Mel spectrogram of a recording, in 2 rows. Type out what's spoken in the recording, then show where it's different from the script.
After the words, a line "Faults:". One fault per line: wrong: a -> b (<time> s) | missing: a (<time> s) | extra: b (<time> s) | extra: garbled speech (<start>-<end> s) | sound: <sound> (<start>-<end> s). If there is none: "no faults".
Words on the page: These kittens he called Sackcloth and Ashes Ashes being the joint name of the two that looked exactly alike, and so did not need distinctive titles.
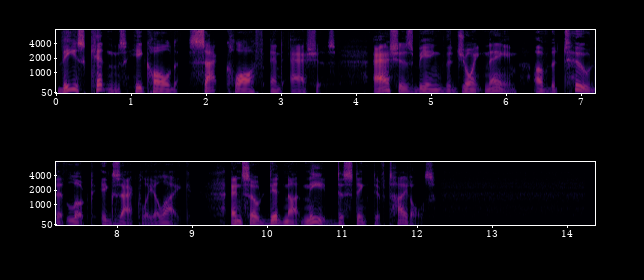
These kittens he called Sackcloth and Ashes Ashes being the joint name of the two that looked exactly alike, and so did not need distinctive titles.
Faults:
no faults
